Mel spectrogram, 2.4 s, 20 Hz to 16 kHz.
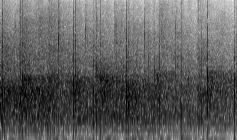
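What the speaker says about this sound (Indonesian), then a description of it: "tepuk tangan yang meriah untuk kelompok 1" Loud, lively applause for group 1 from a seated group of listeners during a class discussion session, with dense, continuous clapping and some sharper nearby claps.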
